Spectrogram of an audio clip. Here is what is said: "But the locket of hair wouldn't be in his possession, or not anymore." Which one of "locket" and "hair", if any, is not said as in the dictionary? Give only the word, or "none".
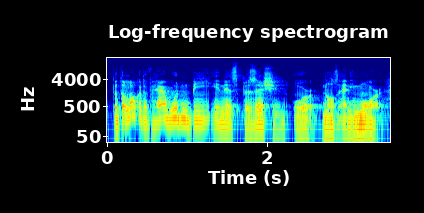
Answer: none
